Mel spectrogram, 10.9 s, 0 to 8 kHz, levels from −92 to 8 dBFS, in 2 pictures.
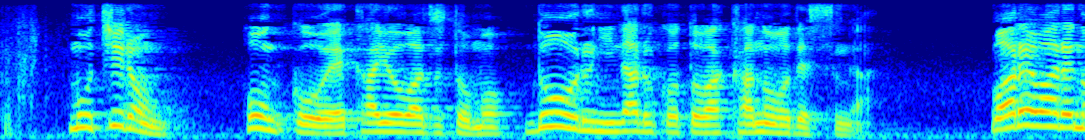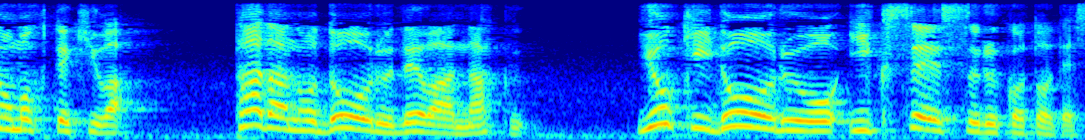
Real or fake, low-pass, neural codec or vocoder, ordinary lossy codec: real; 7.2 kHz; none; none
